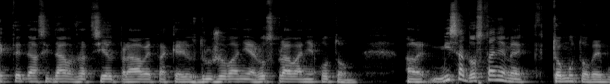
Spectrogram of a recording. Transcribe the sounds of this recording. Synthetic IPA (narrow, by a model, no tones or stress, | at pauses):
jt̪ɛd̪asid̪aːʋazat͡sɪɛʎpɾaːʋɛt̪akɛːzd̪ɾuʒɔʋaɲɪɛaɾɔspɾaːʋaɲɪɛʔɔt̪ɔm | alɛmisad̪ɔst̪aɲɛmɛkt̪ɔmut̪ɔʋɛbu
